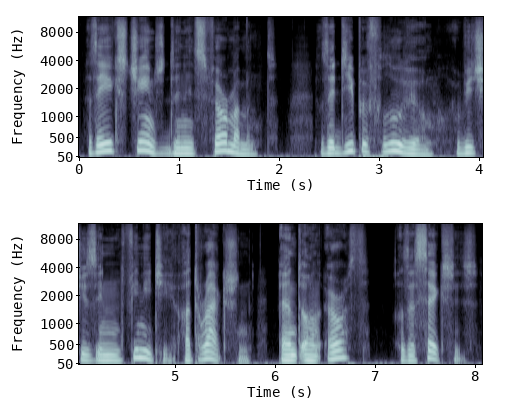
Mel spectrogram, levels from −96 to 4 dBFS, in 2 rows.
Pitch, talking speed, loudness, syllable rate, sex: 145 Hz, 135 wpm, -20 LUFS, 4.4 syllables/s, male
